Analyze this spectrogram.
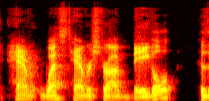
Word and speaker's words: Haverstraw: So- Steve's keeping minutes, so So the new EP, how do you pronounce it? Haverstraw? Haverstraw. Straw. Haverstraw? Haverstraw.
